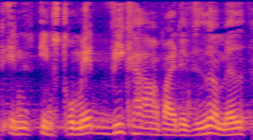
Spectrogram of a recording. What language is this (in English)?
Danish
